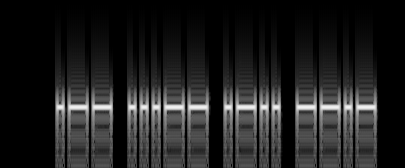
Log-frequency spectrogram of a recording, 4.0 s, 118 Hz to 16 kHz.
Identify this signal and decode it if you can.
Morse code, heard as a keyed tone, about 21 wpm, 700 Hz. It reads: W3LQ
